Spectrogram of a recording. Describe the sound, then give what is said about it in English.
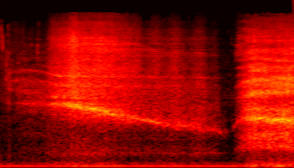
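A deep breath comes as a soft, airy, drawn-out sound that builds slightly, then a second, fuller breath starts after a brief dip near the end. It is faint, with no voices. “Let's just sit back, take a deep breath,”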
